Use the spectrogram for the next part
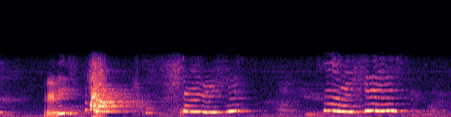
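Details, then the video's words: Female pet dog ready to play, crying and licking her lips; a sharp yip-like burst opens, followed by two drawn-out, wavering whines that rise slightly then level off. "Dog makes funny sound when she's ready to play"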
